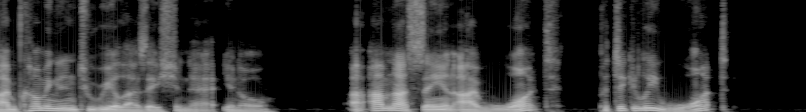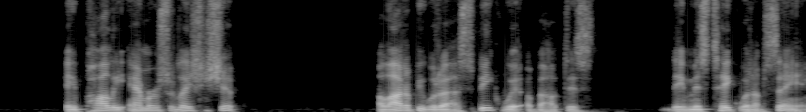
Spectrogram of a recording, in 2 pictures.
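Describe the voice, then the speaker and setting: On a very clean recording with a silent background and a dry, close sound with no echo, a man with a fairly low pitch talks at a fairly quick pace with lively intonation and long, frequent pauses. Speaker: livestreamer sharing personal insights. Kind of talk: solo livestream monologue. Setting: live stream. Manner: hesitant, with fillers.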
